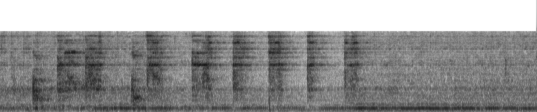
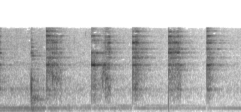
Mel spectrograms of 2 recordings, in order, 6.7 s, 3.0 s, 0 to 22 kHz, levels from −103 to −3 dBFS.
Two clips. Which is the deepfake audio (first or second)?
first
